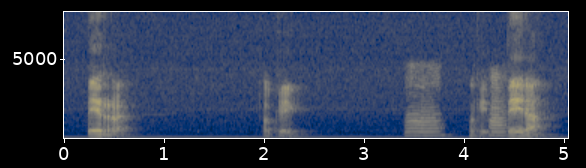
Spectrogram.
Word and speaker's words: perra: We have two words, pera y perra.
